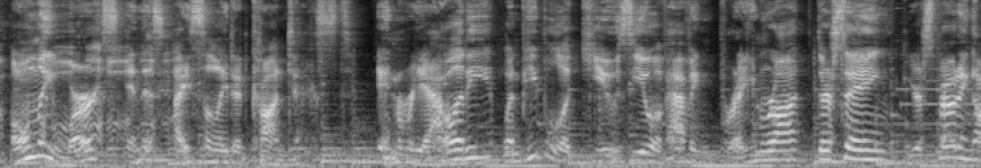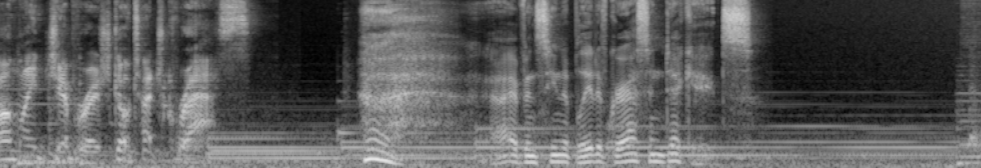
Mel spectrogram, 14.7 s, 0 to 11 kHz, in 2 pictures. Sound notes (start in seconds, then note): 10.0 lorne sighs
